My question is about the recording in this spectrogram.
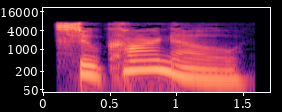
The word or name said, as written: sukarno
